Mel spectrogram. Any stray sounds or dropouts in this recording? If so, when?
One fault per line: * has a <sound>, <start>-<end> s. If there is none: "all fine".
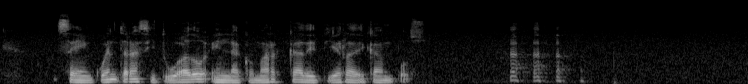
* has a laugh, 5.0-5.9 s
